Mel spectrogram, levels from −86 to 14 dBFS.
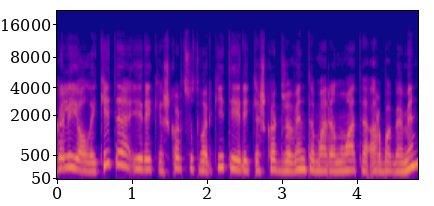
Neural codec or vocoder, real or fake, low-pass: codec, 44.1 kHz, 7.8 kbps, DAC; fake; 14.4 kHz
